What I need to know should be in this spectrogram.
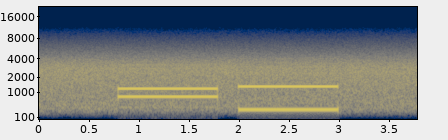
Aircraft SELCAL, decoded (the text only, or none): KQ-AR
